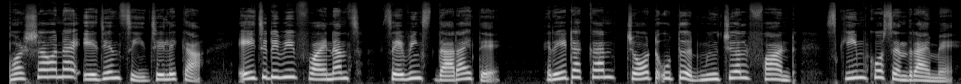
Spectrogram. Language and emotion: Santali, neutral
